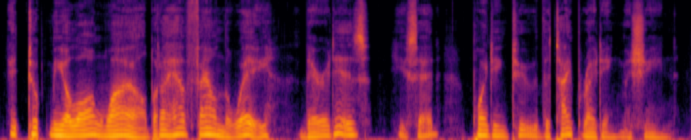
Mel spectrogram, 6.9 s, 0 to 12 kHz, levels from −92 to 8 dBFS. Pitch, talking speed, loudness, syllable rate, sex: 120 Hz, 190 wpm, -17 LUFS, 5.1 syllables/s, male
